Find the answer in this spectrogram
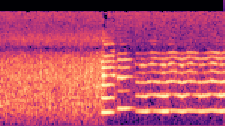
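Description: A steady rushing noise for about a second, then a violin starts one long held note a second in.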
